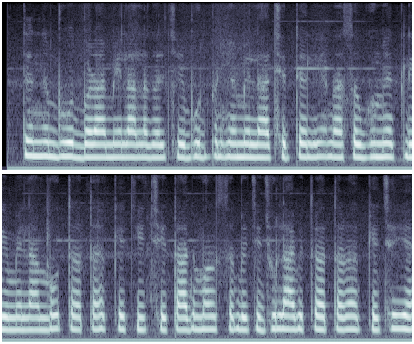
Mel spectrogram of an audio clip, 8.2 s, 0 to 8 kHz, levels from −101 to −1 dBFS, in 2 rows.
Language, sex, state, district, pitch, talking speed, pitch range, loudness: Maithili, female, Bihar, Purnia, 230 Hz, 250 wpm, 225-240 Hz, -14 LUFS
